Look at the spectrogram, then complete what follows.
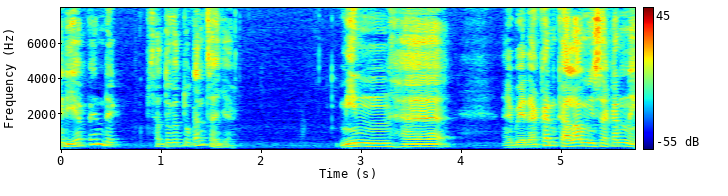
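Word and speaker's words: منها: Minha, satu ketukan saja. Minha. Nah, seperti itu. Jadi hati-hati ya, jangan sampai kita dibacanya malah dengung. Misalnya contoh minha. Nah, ataupun dibacanya malah ditahan dua ketukan. Minha. Hati-hati, nunnya di sini nun sukun, bukan nun yang bertasydid.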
